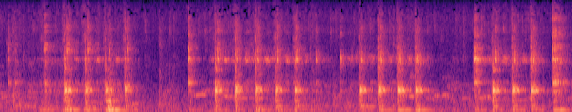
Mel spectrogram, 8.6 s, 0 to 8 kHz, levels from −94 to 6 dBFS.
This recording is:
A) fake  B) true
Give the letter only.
B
